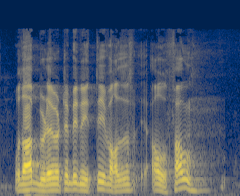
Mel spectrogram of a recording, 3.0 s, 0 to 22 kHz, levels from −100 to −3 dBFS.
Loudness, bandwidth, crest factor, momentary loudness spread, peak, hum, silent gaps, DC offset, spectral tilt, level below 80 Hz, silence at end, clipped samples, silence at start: -17 LUFS; 12 kHz; 14 dB; 11 LU; -2 dBFS; none; none; under 0.1%; -6.5 dB/octave; -56 dBFS; 0.45 s; under 0.1%; 0.2 s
